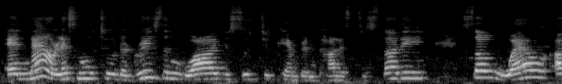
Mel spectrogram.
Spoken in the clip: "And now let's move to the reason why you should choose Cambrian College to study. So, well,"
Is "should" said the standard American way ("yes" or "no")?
no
